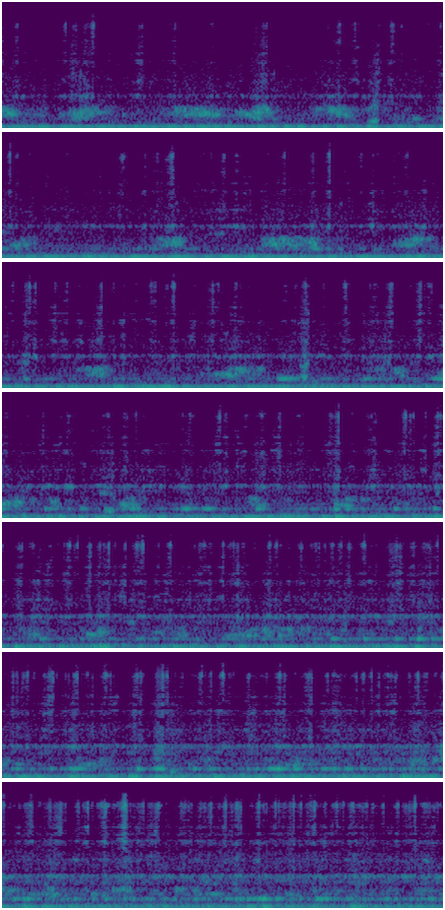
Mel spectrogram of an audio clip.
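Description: A small red metal fan running, very faint: a steady low hum with thin steady tones and soft irregular scratchy pulses about once a second.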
